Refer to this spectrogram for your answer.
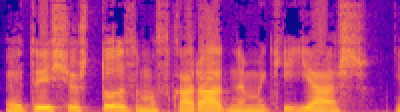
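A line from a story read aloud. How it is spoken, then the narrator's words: Displeased grumble. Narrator (Russian): недовольно проворчала Морриган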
